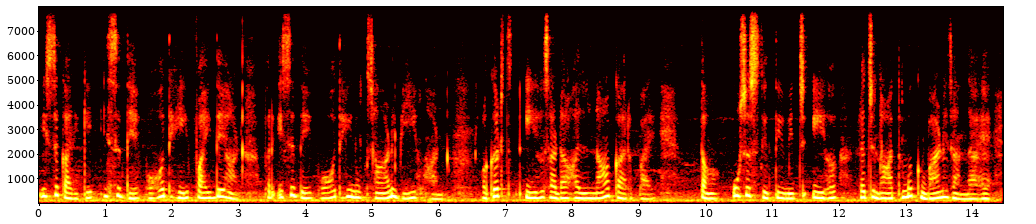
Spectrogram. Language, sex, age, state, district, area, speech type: Punjabi, female, 18-30, Punjab, Tarn Taran, urban, spontaneous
